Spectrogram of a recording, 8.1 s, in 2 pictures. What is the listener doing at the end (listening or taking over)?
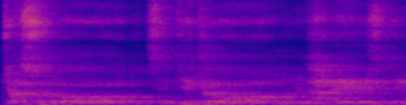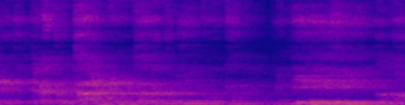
taking over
